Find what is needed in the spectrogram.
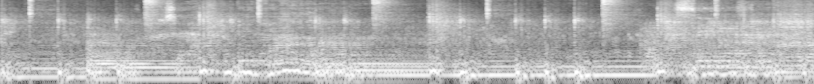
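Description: Live rock band playing loud through a PA: electric guitar over a drum kit, continuous.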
